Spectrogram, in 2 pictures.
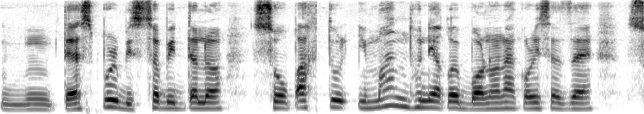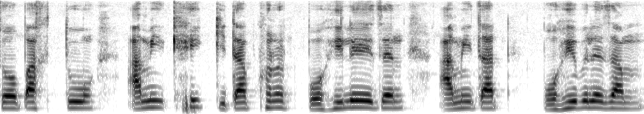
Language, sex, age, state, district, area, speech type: Assamese, male, 30-45, Assam, Golaghat, urban, spontaneous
